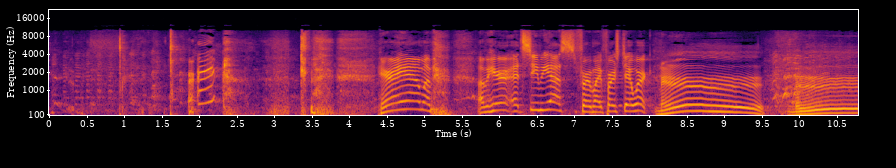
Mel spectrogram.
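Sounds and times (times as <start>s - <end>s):
laughter: 0.0s - 2.7s, 9.3s - 10.6s
speech: 4.4s - 10.5s
cow mooing: 9.9s - 10.7s.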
